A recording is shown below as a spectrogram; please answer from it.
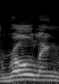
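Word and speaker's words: Rowling: that's how she teaches he says rolling rhymes with bowling so I I'm there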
